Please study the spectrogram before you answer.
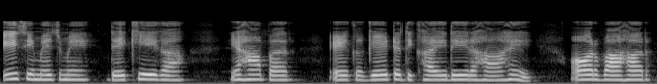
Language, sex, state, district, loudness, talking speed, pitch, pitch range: Hindi, female, Rajasthan, Jaipur, -17 LUFS, 135 wpm, 215 Hz, 210-225 Hz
